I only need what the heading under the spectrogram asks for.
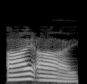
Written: aye-aye

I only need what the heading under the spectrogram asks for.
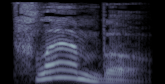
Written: flambeau

